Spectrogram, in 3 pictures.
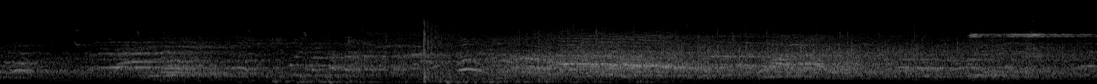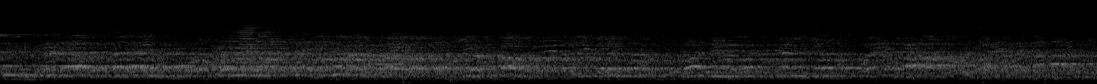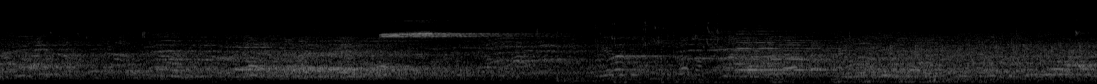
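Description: Indoor handball game sound: the ball bouncing on the court under a steady hum of crowd and player voices in the hall. A referee's whistle sounds briefly twice, about ten seconds in and again some sixteen seconds later.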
